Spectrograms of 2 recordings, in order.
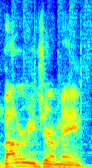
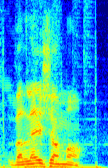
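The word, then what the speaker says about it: Valère Germain: And obviously, we'd call him Valerie Germain, but it's Valais Germain, who's playing in behind Falcao as well.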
